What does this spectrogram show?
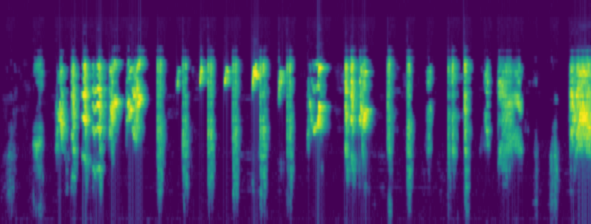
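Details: Javan myna calling with a quick, uneven stream of dry chirps and rasping squawks, some softer, ending on a loud harsh burst.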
